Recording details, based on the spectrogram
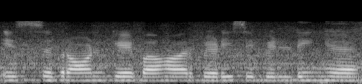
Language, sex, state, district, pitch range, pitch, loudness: Hindi, female, Chhattisgarh, Raipur, 180-185 Hz, 180 Hz, -14 LUFS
